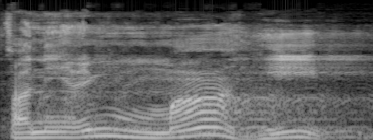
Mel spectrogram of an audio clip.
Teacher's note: جب یہاں وقف کریں گے تو یہ جو یا کے اوپر جو حرکت ہے زبر ہے اس کو جزم سے بدل دیں گے. فنعما ہی سے فنعما ہی.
